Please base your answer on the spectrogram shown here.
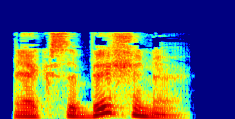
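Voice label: "exhibitioner", British English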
